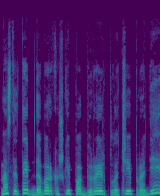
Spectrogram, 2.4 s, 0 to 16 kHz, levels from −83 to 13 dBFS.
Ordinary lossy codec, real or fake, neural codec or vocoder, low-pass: MP3, 96 kbps; fake; vocoder, 44.1 kHz, 128 mel bands every 512 samples, BigVGAN v2; 14.4 kHz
